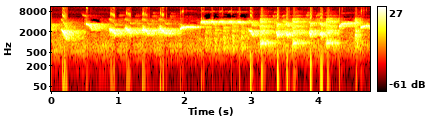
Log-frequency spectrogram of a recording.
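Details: Continuous Chopi blackbird song for training birds: bright, fluid whistles shifting between higher and lower pitches, frequent sharp clicks, and a sustained high note midway, over a faint hiss.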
